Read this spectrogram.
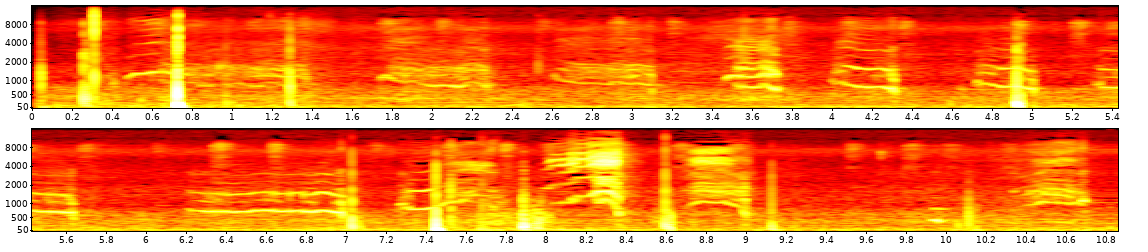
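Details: Ari, a pet fennec fox, indoors, frustrated at a vacuum cleaner being run: a run of high whining, warbling squeals and short yelps, each lasting under a second, with a low steady hum beneath and sharp clicks.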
